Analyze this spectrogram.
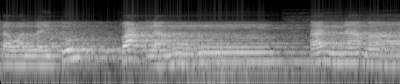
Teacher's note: Ma-nya dibaca panjang 2 harokat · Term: mad tabi'i alif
